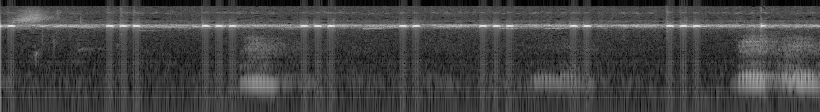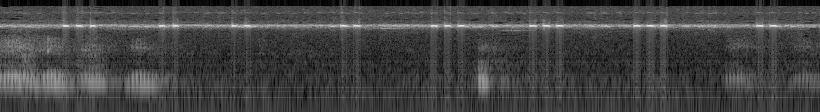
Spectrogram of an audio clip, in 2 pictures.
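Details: Several frogs grunting in a backwater chorus, scattered single croaks then a dense run of overlapping low, coarse calls around four seconds, with a steady, piercing insect trill pulsing throughout.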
